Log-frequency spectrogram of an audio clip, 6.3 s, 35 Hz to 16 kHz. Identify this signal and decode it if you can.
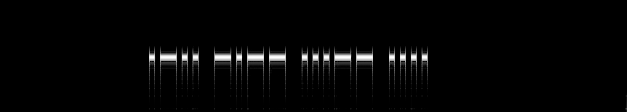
Morse code, heard as a keyed tone, about 22 wpm, 700 Hz. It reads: LY3H
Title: DXCC-100 Call Signs - 4 Characters - 22wpm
